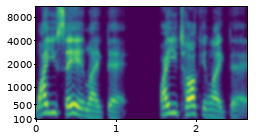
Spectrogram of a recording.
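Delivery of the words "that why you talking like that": ordinary talk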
